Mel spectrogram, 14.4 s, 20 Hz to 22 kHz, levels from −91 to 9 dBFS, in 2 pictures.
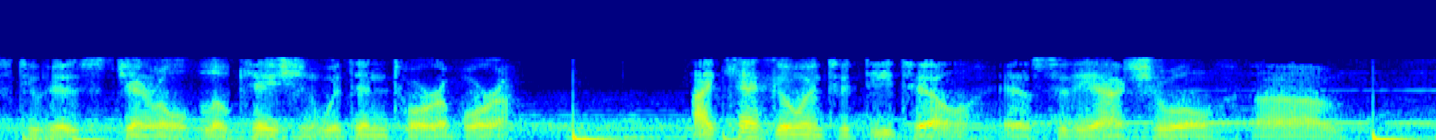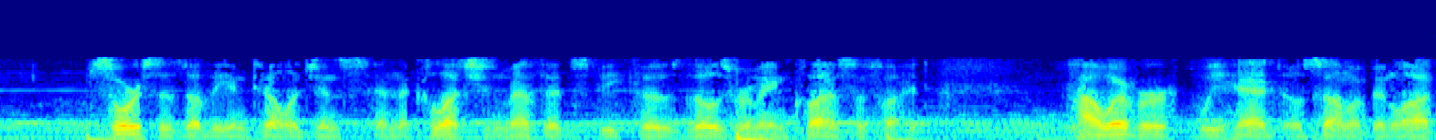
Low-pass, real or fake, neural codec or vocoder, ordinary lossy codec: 7.2 kHz; real; none; AAC, 16 kbps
